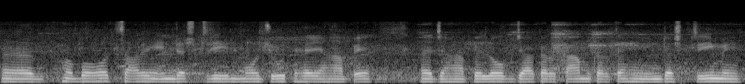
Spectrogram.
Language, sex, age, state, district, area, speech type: Urdu, male, 30-45, Uttar Pradesh, Gautam Buddha Nagar, urban, spontaneous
